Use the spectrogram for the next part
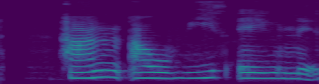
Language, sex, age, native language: Icelandic, male, 10, Icelandic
